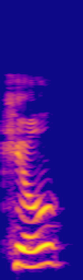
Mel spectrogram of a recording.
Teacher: the vowel e loses some of its voicing because of the aspiration of k. The first part of the vowel in this example is not voiced because the aspiration of k causes it to lose some of its voicing.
